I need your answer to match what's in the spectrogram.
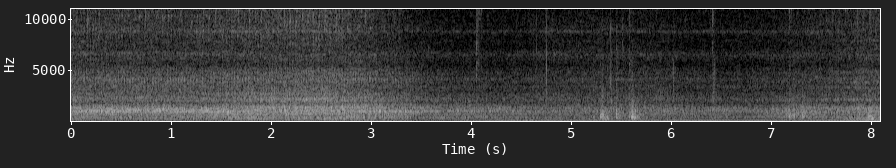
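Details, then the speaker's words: MINI Cooper S petrol engine after repair work: loud and even at first, then settles to quiet, steady idle on all four cylinders; runs very well. "comme vous l'avez entendu elle tourne super bien c'est top je suis super content"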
